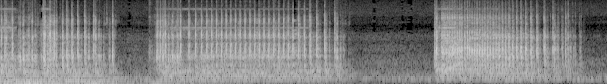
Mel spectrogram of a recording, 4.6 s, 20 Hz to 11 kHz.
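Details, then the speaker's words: Redcat Kaiju RC car, 12T motor, before a speed run: rough gritty ratcheting in bursts about four clicks a second as the drivetrain turns; gears grinding, spur mesh possibly too tight (suspected). "don't feel right I don't know if I should run this right now or not you'd hear that I think I'm too tight on that spur well there's definitely something going on with this"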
